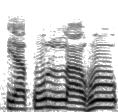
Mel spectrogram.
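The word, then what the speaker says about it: يَكُن لَهُ: এরপরে ওয়ালাম ইয়াকুল্লাহু ওয়ালাম ইয়াকুল্লাহু অনেকেই কে নুনের সাথে লাগিয়ে দেই না কাফকে এই লামের সাথে লাগাবো তাহলে ওয়ালাম ইয়াকুল্লাহু এই হা এর মধ্যে আবার এক আলিফ টান দিব আমার সাথে বলুন ওয়ালাম ইয়াকুল্লাহু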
